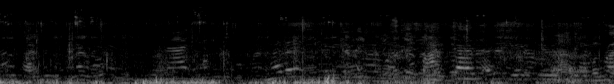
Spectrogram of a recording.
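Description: Several people talking as they walk, over a low rumble, heaviest in the first half.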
